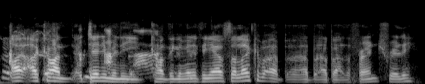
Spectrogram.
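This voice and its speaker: A man making dry, deadpan jokes in a podcast chat. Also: medium pitch, fast talker, lo-fi sound, over a noisy crowd.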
